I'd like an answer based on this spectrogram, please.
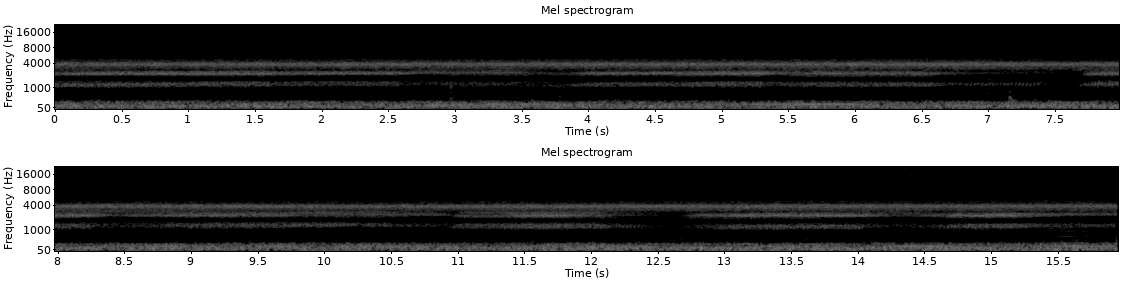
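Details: Thousands of frogs calling together in rain, a thick, even chorus of high trills layered at several pitches, segments breaking off and resuming every one to two seconds above a continuous low rain roar.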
